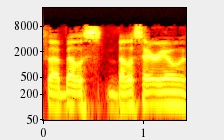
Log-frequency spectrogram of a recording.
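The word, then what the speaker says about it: Bellisario: But I read an interview it's been a long time since I read this, but with Belisario, if I'm saying his name right. – Yep.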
